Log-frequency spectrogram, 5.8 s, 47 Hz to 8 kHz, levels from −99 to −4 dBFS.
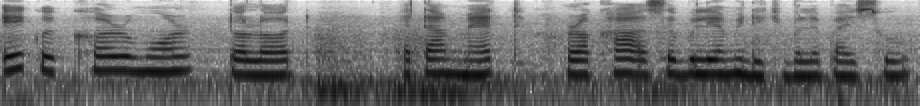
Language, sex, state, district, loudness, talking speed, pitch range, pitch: Assamese, female, Assam, Kamrup Metropolitan, -16 LUFS, 135 wpm, 200-230 Hz, 215 Hz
